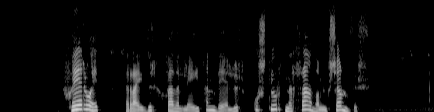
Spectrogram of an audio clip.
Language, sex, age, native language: Icelandic, female, 30-39, Icelandic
